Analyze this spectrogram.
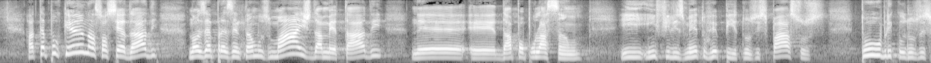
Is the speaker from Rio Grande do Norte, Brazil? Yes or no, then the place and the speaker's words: yes; Rio Grande do Norte, Brazil; lá no meu estado, Rio Grande do Norte, eu chego nas cidades e vejo jovens lá tão vocacionados, jovens idealistas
